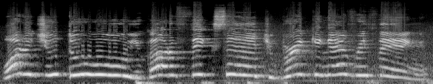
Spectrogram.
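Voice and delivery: put-on high, loud old Greek man accent. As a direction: scold like an old Greek grandpa. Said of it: "His old, like, Greek accent".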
